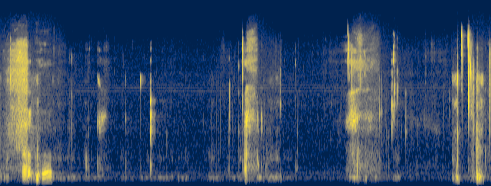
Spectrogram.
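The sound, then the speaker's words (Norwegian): Sips of coffee: several short slurping and swallowing bursts spaced a few seconds apart, with small mouth clicks and quiet pauses in between. “nå hørte du meg ikke, for drikke drikker kaffe med vågen”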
